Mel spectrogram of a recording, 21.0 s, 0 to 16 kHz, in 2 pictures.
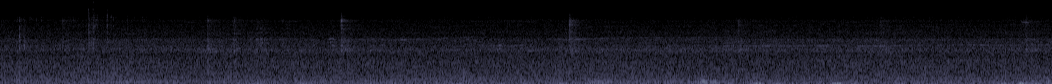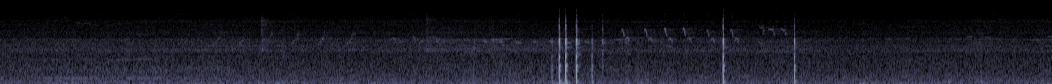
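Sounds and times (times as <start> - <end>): bird chirping: 12.7 - 18.5.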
